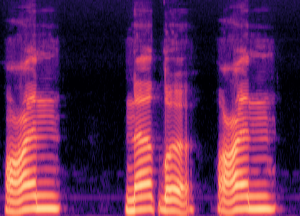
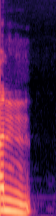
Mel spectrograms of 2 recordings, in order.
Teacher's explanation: عین کے لیے ہم نے آواز اپنے گلے کے درمیانی حصہ سے نکال کے اس کو پڑھا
